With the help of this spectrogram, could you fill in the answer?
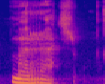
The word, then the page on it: marrazzu: Calabrese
